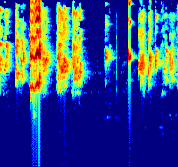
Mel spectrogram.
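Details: Caged adult Fischer's lovebirds, a pastel green and a blue bird, singing during the day: loud buzzy squawking chirps, a short silence, then a sharp squeak and softer twittering.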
